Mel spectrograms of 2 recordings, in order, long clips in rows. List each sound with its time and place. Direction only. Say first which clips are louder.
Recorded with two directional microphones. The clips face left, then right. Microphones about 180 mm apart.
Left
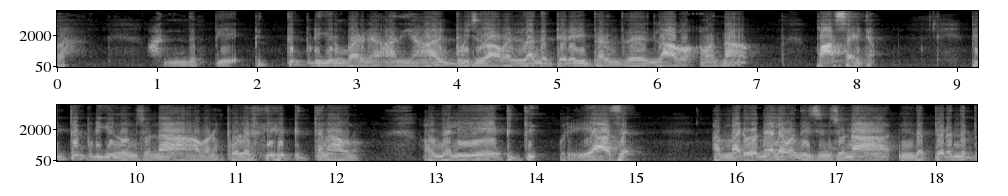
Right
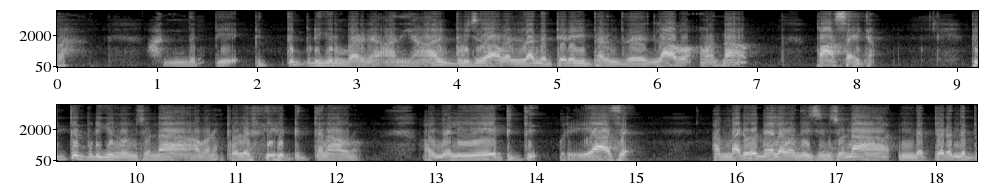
0.9 s speech: right 4 dB; 40° right (ahead or behind)
9.3 s speech: right 7 dB; 40° right (ahead or behind)
16.0 s speech: right 6 dB; 30° right (ahead or behind)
